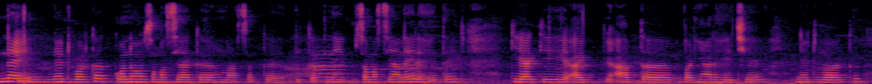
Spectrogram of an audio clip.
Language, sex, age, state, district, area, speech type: Maithili, female, 45-60, Bihar, Madhubani, rural, spontaneous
